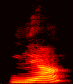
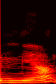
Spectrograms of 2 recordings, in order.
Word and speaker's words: mien: And then when you see IEN or YEN or E accent aigu, that's the acute accent with the EN, we pronounce it as un.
